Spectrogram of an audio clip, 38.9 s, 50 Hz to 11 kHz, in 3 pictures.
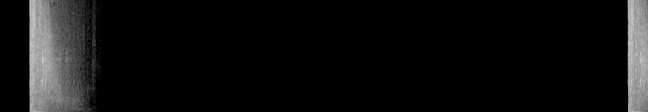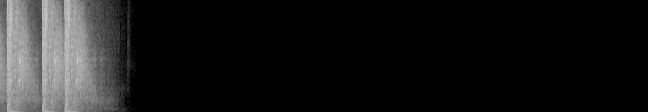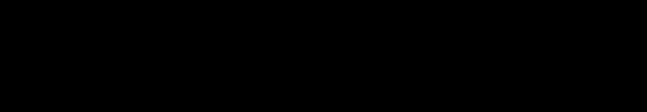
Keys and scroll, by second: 1.1 w, 2.0 space, 4.0 space, 5.1 w, 6.5-8.6 typing, 10.9 d, 14.8 w, 15.5 a, 16.1 w, 16.4 space, 18.2 space, 19.7 space, 22.3 space, 22.8 w, 24.5 Escape.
